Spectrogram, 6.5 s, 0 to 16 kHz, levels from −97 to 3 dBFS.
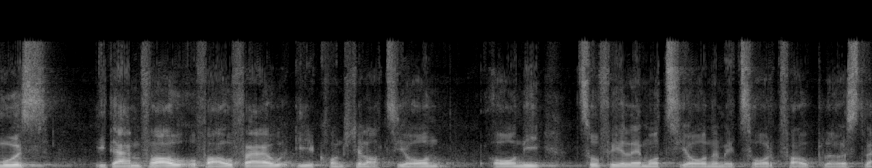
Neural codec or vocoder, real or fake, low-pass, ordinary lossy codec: none; real; 10.8 kHz; Opus, 16 kbps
